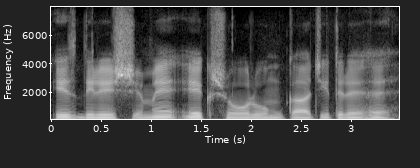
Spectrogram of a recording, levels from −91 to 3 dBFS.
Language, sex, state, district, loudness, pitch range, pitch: Hindi, male, Jharkhand, Ranchi, -18 LUFS, 100-115 Hz, 105 Hz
